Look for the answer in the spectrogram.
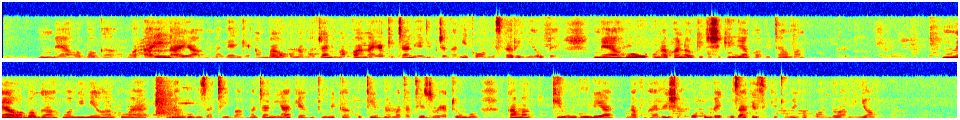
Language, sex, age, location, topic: Swahili, female, 25-35, Nairobi, health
